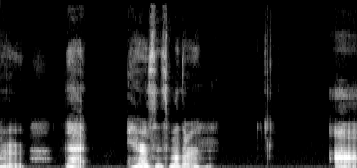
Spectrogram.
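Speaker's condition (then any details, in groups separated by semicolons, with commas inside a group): Cerebral palsy, triplegia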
